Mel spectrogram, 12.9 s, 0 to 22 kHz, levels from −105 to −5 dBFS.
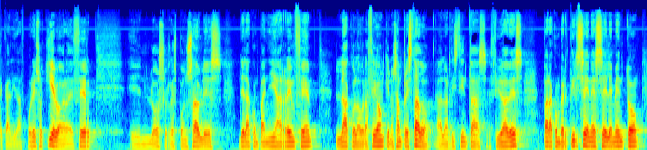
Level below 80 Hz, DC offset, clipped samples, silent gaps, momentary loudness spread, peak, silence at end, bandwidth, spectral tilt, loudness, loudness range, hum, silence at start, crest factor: -62 dBFS; under 0.1%; under 0.1%; none; 14 LU; -8 dBFS; 0 s; 17 kHz; -5.5 dB/octave; -27 LUFS; 5 LU; none; 0 s; 20 dB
